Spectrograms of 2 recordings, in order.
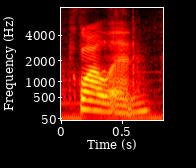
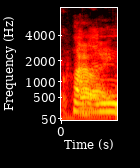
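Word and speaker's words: Qelline: is the mom's name quellen quellen qu q e l l i n e qu I'm pronouncing it Quin because I don't want to deal with trying to figure that one out I mean it's like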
